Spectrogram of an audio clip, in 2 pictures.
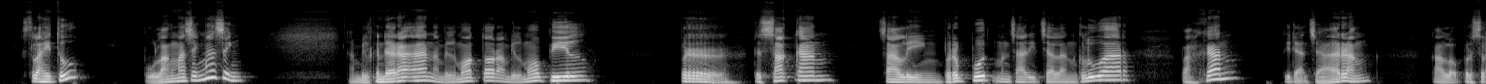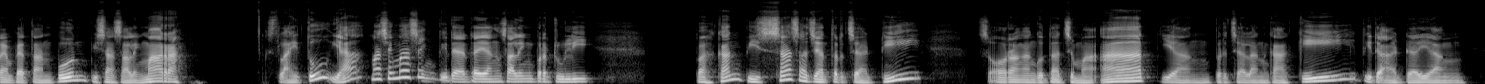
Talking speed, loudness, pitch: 95 wpm, -16 LUFS, 130 Hz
